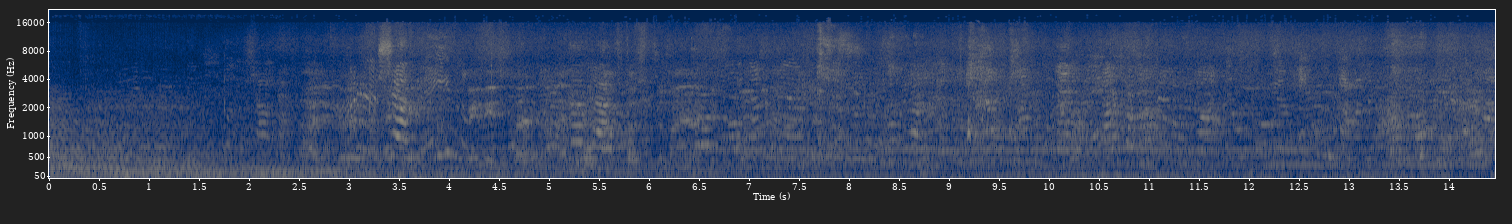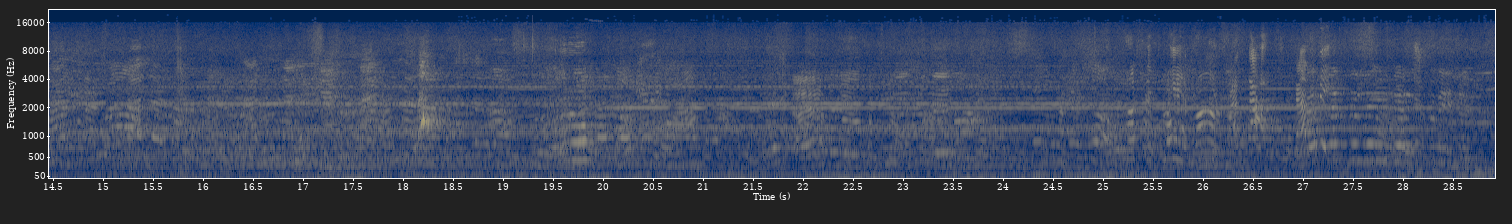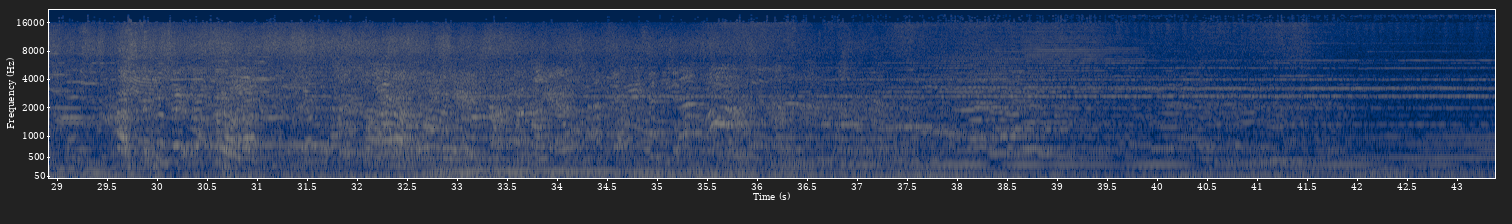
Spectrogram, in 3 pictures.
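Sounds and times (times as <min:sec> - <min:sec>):
crowd of children playing, shouting and chattering: 0:00.0 - 0:43.3
children crying out: 0:06.6 - 0:39.4.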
